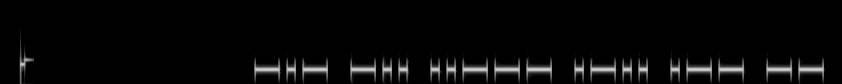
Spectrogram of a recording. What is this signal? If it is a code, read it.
Morse code, heard as a keyed tone, about 15 wpm, 700 Hz. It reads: KD2LWM
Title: USA Call Signs - 6 Characters - Repeated 3x - 15wpm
